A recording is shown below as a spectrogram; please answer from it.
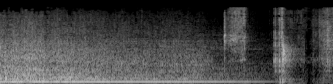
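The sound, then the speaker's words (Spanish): A Turbo Thunder kitchen blender with titanium alloy blades runs with a steady, gritty motor whir over a low hum, ending in a few sharp, scraping bursts. “nuevo diseño aerodinámico, con su tecnología avanzada, con sus nuevas cuchillas de aleación de titanio, la Turbo Thunder está diseñada para hacer las delicias de cualquier amante de la cocina.”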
